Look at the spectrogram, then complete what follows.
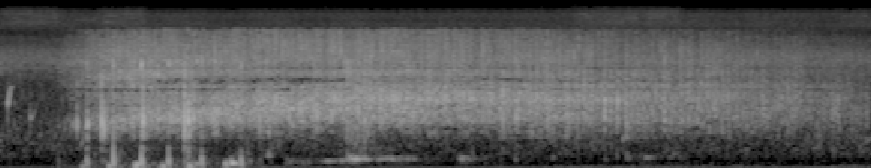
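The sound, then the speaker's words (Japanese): Steady crackling fizz of a cotton swab soaked in carbonated water, like carbonated water popping, fairly soft, with a few faint dull taps near the beginning. No voices. “炭酸綿棒にしてみましょうか。パチパチして音も感触も気持ちいいんじゃないかな。”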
